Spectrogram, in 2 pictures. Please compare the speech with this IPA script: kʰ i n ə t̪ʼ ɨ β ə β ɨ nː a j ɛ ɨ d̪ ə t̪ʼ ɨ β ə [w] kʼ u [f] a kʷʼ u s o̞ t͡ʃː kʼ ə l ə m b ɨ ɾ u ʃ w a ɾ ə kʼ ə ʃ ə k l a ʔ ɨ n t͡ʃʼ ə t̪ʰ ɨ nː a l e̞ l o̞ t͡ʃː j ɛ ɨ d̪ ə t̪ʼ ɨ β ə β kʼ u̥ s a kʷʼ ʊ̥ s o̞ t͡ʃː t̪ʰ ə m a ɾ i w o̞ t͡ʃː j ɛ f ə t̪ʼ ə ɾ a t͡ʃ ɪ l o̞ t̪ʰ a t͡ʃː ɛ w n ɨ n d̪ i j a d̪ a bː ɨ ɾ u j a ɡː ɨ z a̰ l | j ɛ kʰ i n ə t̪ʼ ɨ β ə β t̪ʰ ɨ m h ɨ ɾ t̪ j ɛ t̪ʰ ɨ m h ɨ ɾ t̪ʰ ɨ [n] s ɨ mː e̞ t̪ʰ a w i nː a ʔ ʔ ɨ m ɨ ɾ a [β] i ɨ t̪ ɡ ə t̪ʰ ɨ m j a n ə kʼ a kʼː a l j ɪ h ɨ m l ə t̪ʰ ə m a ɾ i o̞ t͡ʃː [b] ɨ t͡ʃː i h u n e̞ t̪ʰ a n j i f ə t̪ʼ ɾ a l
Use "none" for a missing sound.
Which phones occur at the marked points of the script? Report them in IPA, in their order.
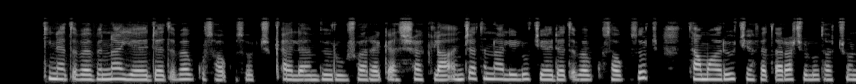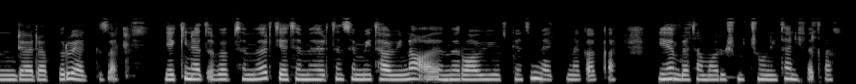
β, s, n, w, m

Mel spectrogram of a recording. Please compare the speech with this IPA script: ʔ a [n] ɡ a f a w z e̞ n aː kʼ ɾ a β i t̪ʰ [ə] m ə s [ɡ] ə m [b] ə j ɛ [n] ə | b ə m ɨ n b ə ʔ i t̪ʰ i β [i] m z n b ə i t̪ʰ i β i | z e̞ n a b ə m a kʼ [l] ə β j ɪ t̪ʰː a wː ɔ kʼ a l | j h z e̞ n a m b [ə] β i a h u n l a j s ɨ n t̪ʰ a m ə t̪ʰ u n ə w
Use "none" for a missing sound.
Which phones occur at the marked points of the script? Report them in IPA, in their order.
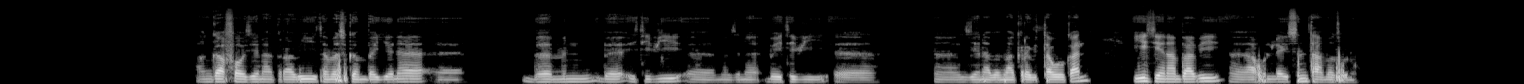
ŋ, ə, ɡ, b, n, i, ɾ, a

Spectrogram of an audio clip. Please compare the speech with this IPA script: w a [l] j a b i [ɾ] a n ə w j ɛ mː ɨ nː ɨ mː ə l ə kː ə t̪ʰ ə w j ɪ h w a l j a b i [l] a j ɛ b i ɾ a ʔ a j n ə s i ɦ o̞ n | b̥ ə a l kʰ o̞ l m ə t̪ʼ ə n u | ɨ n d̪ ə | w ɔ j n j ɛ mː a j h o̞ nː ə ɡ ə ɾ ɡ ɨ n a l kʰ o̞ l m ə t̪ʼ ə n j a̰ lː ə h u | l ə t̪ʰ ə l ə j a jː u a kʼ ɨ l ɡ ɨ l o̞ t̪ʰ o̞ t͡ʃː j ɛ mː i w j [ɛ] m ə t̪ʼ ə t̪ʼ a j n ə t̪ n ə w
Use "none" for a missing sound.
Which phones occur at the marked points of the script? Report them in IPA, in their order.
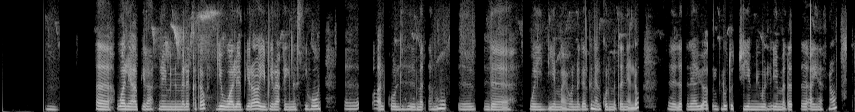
l, ɾ, ɾ, ɛ

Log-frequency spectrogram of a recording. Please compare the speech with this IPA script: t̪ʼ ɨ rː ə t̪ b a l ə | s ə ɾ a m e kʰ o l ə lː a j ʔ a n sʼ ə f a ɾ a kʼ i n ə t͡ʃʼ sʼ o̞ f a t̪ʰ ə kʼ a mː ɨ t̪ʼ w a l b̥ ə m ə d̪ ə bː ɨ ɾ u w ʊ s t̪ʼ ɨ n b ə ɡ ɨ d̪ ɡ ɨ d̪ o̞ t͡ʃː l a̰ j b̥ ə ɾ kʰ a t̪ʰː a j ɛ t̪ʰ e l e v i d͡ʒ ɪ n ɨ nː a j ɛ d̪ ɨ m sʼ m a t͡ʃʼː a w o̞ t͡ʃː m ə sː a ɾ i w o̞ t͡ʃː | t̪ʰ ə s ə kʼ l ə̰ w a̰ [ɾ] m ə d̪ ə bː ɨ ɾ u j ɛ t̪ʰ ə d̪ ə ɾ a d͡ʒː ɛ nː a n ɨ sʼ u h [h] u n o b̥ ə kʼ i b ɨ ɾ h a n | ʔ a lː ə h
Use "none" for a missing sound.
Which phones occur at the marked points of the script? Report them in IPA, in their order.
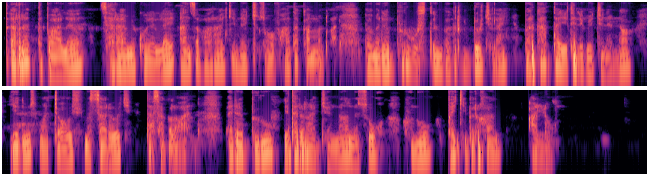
l, h

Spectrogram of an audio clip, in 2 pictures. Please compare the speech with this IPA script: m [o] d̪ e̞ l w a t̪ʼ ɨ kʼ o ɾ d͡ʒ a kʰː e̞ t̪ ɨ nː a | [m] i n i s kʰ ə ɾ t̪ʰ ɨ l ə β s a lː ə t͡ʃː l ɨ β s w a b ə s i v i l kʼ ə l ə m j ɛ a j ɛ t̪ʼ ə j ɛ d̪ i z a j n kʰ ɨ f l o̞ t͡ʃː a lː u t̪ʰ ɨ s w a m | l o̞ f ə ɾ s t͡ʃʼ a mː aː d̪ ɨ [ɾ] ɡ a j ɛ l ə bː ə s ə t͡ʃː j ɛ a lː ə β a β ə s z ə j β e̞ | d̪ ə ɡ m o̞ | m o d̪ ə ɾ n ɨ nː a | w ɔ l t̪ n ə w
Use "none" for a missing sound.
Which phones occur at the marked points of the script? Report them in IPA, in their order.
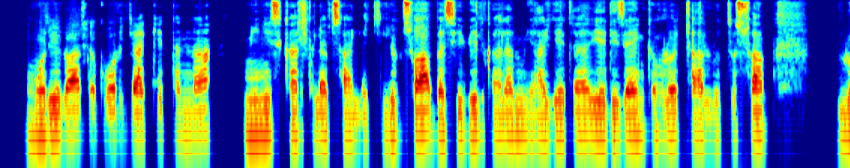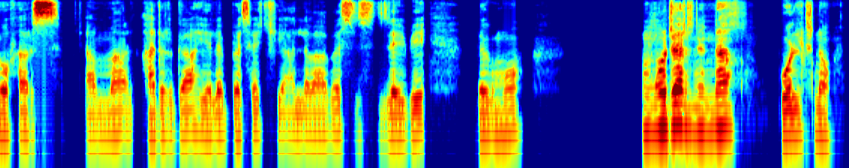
o, m, ɾ

